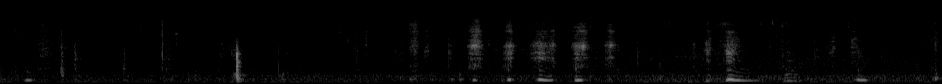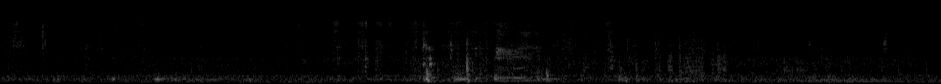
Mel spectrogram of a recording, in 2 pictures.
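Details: Collie puppy, 34 days old, recorded 29 July 2012, giving short high whimpers and squeals clustered between five and eight seconds, with a few fainter cries later amid indoor shuffling and tapping.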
